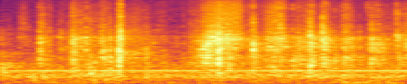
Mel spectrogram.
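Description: Packaging handling: the clear plastic tray holding the SSD crackles and rustles against the cardboard box as it is slid out, in a run of small clicks with a louder crinkle about a second in.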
